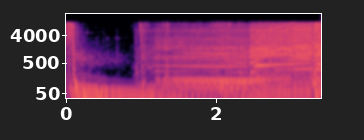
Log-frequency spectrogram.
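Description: A sports car engine roars at high speed and rises in pitch.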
